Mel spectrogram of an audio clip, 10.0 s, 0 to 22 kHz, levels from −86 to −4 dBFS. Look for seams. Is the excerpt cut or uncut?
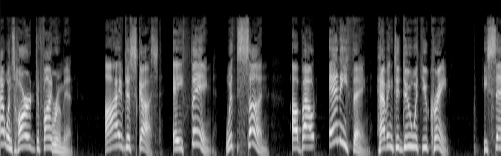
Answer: cut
